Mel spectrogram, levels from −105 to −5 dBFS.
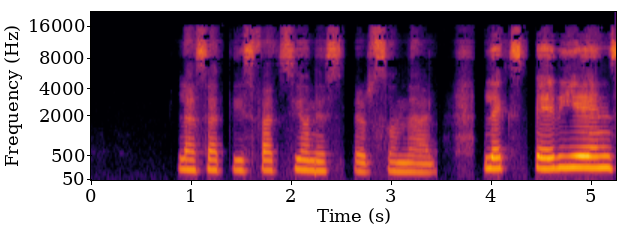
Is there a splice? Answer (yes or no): no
